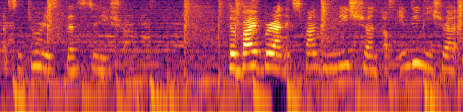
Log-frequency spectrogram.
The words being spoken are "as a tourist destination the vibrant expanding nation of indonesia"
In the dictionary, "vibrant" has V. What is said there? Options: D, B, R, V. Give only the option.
B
